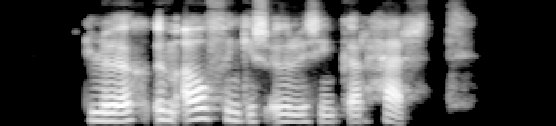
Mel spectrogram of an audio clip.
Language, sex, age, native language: Icelandic, female, 20-29, Icelandic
